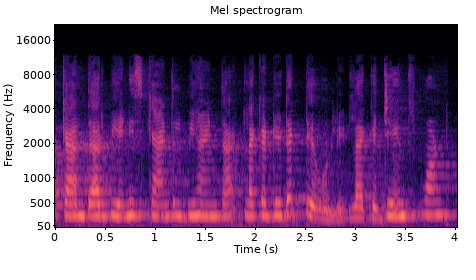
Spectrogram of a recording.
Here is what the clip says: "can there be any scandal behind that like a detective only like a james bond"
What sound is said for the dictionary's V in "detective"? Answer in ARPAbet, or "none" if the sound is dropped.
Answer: none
